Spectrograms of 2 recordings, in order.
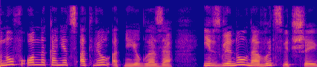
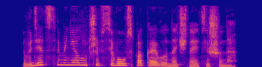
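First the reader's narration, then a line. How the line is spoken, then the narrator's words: Quiet. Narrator (Russian): тихо произнес Ажар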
